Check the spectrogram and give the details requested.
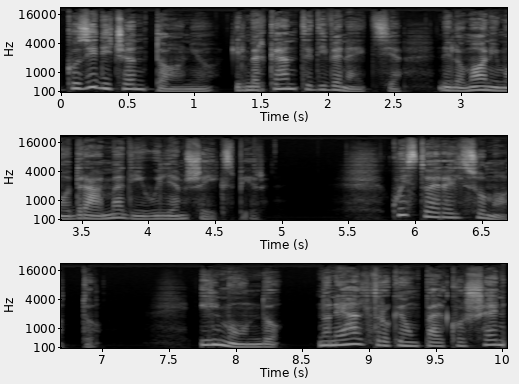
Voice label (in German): Audioguide; Juedisches Museum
